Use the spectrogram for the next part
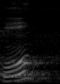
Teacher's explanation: जो वृत्तमुखी होगा उसमें हमारे होंठ की संरचना गोल होगी।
